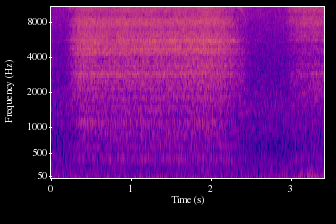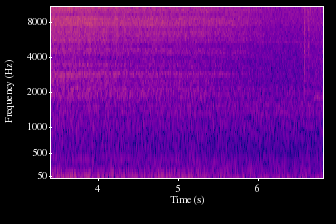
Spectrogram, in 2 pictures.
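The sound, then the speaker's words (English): A long, hissing nasal inhale lasts about two seconds, followed after a brief pause by another sustained, slightly rougher breath. Fairly loud, with no talking. “Can you focus on breathing in through your nose?”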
